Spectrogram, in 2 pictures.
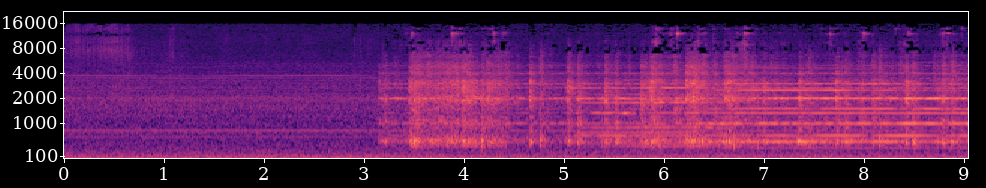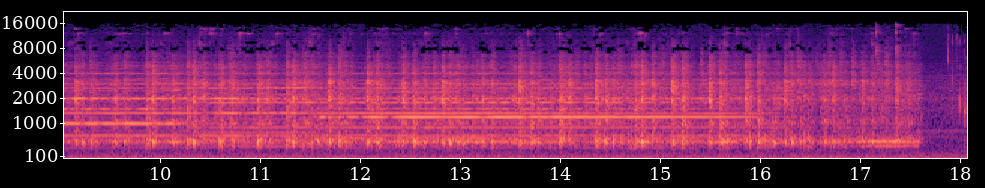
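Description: Film soundtrack music playing back from a Blu-ray in VLC media player: faint held tones at first, then fuller music with long sustained notes from about three seconds in, which stops just before the end.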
